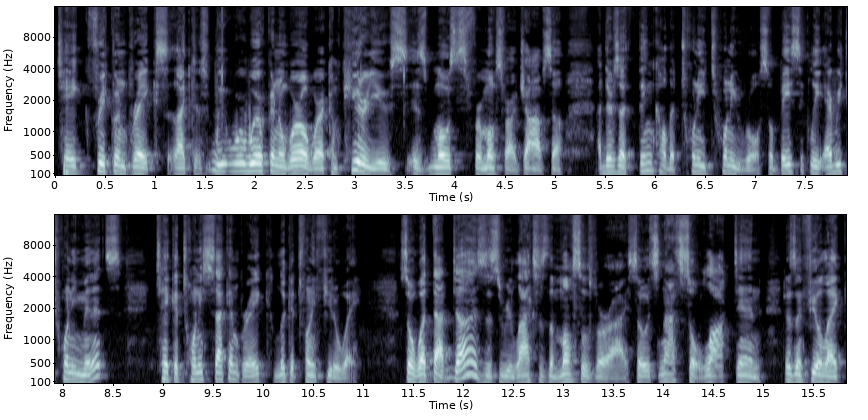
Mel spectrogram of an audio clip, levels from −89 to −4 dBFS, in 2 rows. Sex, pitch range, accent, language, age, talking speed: male, 120-145 Hz, American, English, 30-49, 235 wpm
